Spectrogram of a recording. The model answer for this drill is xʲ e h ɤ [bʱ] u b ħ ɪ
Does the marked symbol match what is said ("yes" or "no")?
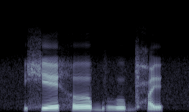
yes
